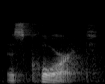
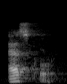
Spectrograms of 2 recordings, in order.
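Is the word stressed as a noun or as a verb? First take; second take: verb; noun. First: It is stressed with the verb's stress pattern. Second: It is stressed with the noun's stress pattern. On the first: "some of the verbs that are following this rule" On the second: "How will they sound if they are noun?"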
